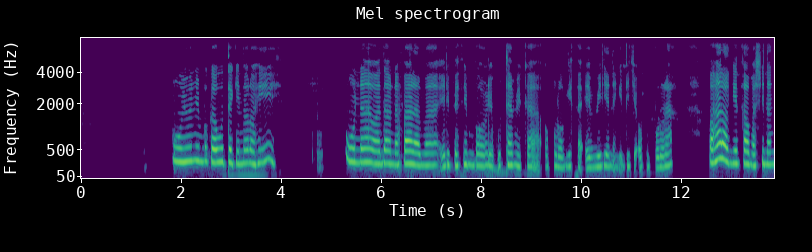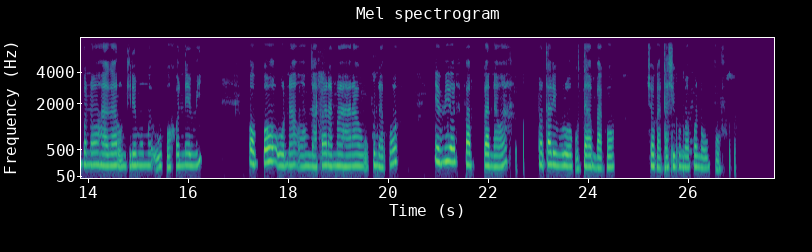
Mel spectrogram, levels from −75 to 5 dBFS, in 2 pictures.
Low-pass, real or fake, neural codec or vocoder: 7.2 kHz; real; none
